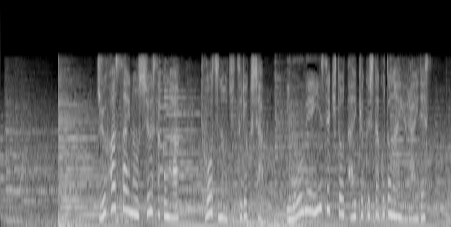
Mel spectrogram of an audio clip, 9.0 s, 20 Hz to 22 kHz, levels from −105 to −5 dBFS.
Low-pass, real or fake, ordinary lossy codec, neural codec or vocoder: none; real; none; none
